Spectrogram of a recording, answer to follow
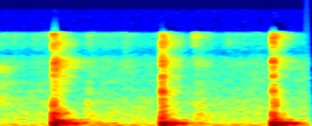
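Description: A football being kicked up off a foot: three short thuds, evenly spaced about two-thirds of a second apart.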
